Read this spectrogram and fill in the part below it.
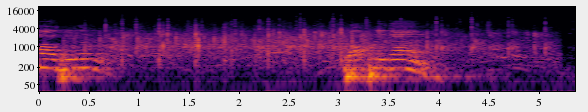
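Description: A crowd at a wildlife fundraiser auction applauds after a lot is sold, clapping mixed with cheering and talk, loud and sustained before fading out at the end.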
